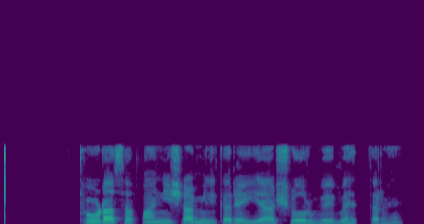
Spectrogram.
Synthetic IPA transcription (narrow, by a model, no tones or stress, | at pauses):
t̪ʰoːɽasapaːniʃaːmɪlkɐɾẽjaʃoːɾbebɛɦt̪əɾɦɛ̃ː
